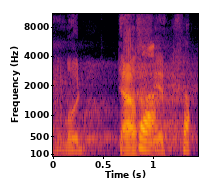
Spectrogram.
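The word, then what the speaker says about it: مدثر: Sa ya, muddatsir. Ada tasdidnya double tuh di situ. Tadi Ibu salahnya tasdidnya cuma dibaca satu, dibacanya dua.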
